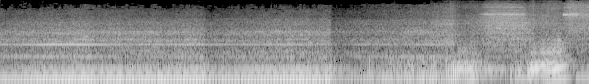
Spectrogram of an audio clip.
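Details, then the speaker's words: Manual supercharged Toyota Tacoma after the exhaust was changed. A deep, smooth exhaust rumble with clean rev blips sounds meatier, and the rasp heard at first start is gone. "It's definitely meatier. It sounds meatier, but it's not raspy. It had that rasp when we first started it."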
